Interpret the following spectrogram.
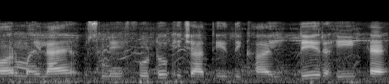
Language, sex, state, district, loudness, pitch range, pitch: Hindi, male, Chhattisgarh, Raipur, -20 LUFS, 125-130 Hz, 125 Hz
